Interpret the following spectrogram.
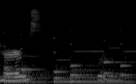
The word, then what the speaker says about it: herb: to pronounce herbs it's the H is silent I've never heard it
